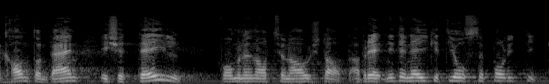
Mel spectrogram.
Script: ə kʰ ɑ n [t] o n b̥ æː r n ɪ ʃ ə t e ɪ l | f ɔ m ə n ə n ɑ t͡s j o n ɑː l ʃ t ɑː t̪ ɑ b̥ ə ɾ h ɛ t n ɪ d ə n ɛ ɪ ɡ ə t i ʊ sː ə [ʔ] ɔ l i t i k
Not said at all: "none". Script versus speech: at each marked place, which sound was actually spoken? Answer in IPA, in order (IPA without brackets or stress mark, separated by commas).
t, p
